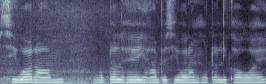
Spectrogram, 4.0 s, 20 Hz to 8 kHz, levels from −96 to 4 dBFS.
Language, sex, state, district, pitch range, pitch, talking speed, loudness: Hindi, female, Bihar, Sitamarhi, 225-235 Hz, 230 Hz, 150 wpm, -19 LUFS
